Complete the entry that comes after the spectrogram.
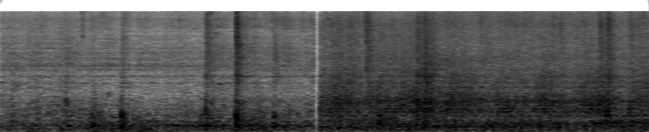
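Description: Railway running noise in two short clips. First a passing freight train's wagons rumble along the track with a few sharp clacks. Then, after a cut about three seconds in, the steady rumble and rattle of a moving Indian Railways general-class passenger coach is heard from inside.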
